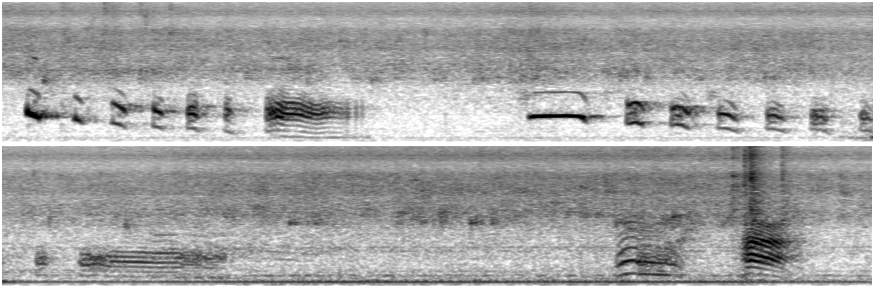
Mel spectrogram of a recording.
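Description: A baby babbling in quick runs of short, high, mostly falling calls, several runs with short pauses between. A steady low hum starts about halfway through.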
